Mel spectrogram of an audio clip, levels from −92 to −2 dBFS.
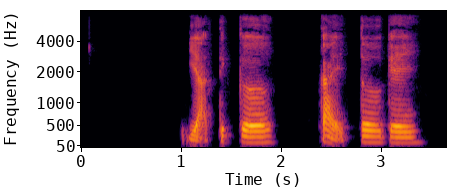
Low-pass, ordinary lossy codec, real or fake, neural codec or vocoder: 7.2 kHz; Opus, 64 kbps; real; none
